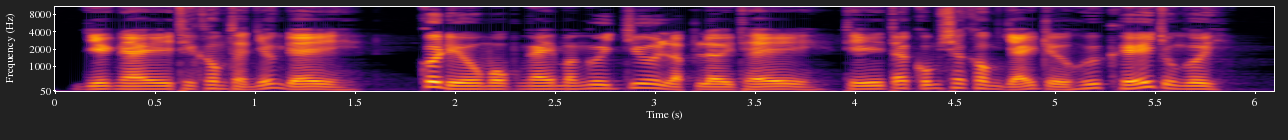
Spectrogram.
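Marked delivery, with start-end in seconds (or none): none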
